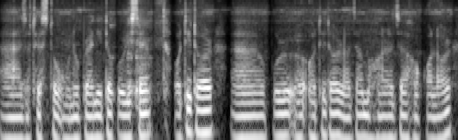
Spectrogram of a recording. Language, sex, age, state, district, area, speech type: Assamese, male, 18-30, Assam, Charaideo, urban, spontaneous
